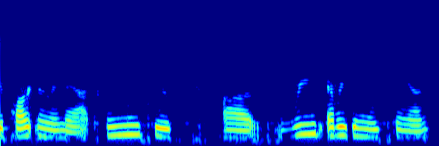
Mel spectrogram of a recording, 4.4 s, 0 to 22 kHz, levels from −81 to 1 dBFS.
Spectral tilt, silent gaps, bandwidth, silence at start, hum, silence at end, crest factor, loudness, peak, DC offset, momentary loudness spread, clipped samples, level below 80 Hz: -4 dB/octave; none; 2.8 kHz; 0 s; none; 0.1 s; 18 dB; -35 LUFS; -18 dBFS; under 0.1%; 10 LU; under 0.1%; -82 dBFS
